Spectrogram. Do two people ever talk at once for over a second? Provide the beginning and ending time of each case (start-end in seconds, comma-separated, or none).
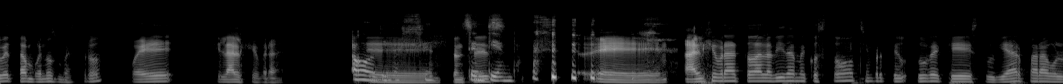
3.7-5.1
